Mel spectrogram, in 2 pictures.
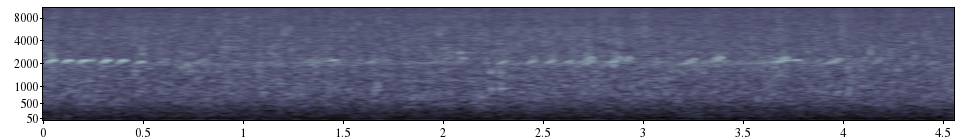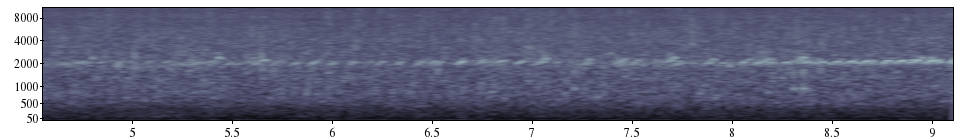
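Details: Kajika frog in a stream: a faint, steady high trill runs beneath continuous broadband water noise, with slight pulsing bursts near the start and again toward the end.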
